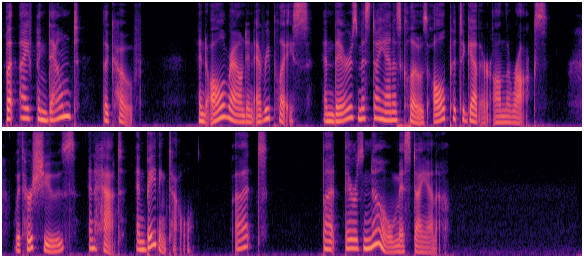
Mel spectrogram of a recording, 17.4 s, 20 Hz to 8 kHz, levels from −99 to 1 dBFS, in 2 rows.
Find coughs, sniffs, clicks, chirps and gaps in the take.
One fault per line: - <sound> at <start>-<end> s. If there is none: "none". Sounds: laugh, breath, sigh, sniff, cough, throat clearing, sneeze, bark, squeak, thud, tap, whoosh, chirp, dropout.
none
